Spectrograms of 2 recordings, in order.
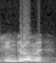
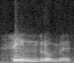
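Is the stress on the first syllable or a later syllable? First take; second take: later; first. First: The stress falls on a later syllable. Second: The stress falls on the first syllable. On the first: The speaker calls it wrong. "porque es un síndrome" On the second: The speaker calls it right. "es síndrome. Es una palabra de una sola acentuación esdrújula"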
